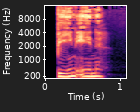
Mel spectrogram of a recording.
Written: benende

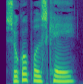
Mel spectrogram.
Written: sukkerbrødskage

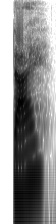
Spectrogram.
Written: dig

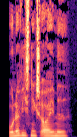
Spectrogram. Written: undervisningsøjemed

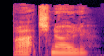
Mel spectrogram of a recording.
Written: bratschnøgle

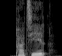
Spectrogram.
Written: PARTIELT

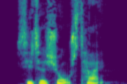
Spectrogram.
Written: citationstegn

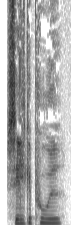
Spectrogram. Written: silkepude

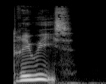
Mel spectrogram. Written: drivis

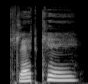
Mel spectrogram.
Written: klatkage

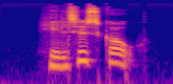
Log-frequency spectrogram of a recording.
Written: helseskov

